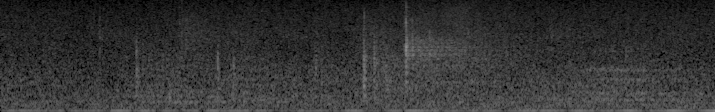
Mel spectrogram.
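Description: Sheets of paper rustle as pages are turned.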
